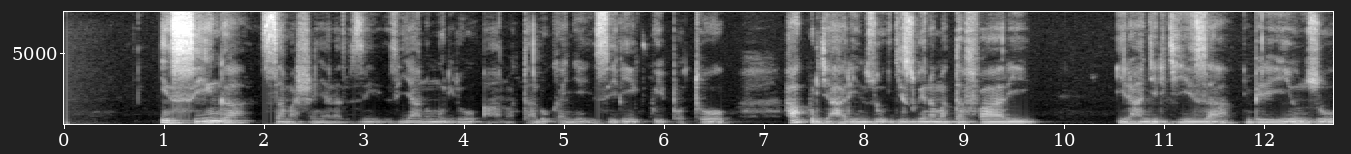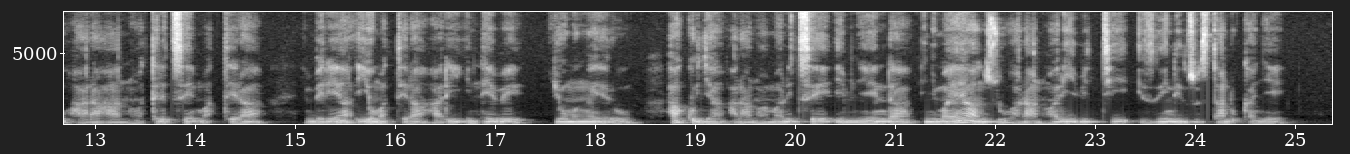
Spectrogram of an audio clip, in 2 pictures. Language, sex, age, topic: Kinyarwanda, male, 18-24, government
